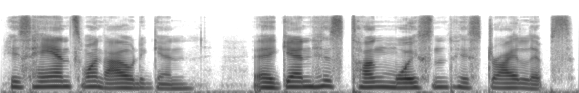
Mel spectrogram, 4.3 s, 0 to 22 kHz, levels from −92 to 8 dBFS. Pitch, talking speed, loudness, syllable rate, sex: 175 Hz, 150 wpm, -19 LUFS, 4.5 syllables/s, female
